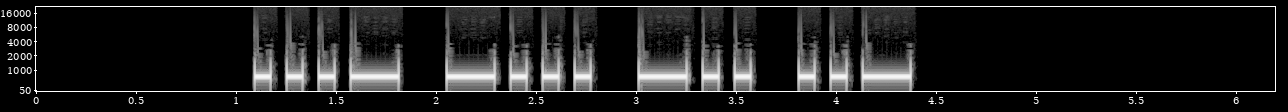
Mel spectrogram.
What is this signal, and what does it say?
Morse code, heard as a keyed tone, about 15 wpm, 700 Hz. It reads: VBDU
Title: All Cut Numbers - 4-Digit 15wpm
